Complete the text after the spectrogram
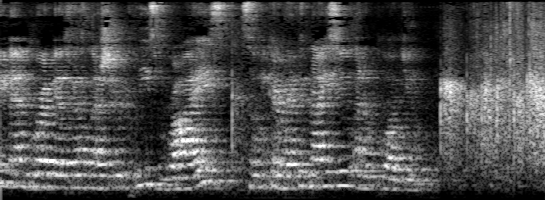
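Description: A woman speaks clearly into a microphone in a large echoing hall.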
